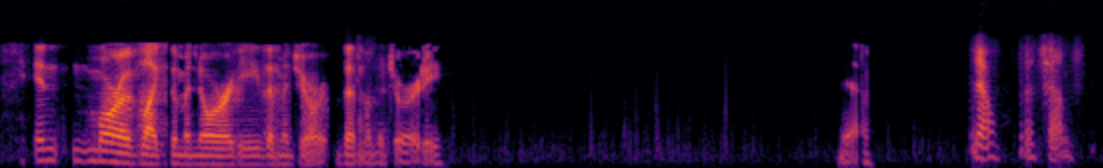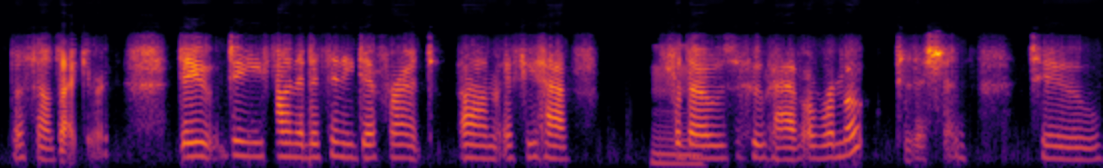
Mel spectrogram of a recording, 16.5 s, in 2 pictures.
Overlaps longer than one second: none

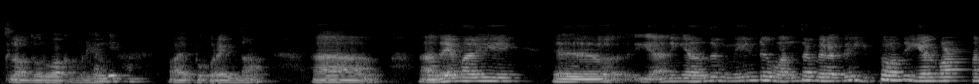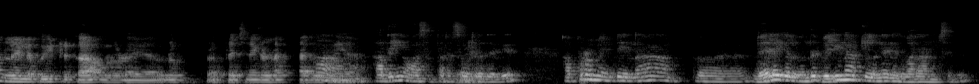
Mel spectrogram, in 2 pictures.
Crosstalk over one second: none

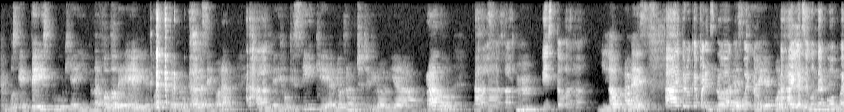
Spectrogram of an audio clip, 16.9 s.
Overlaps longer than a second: present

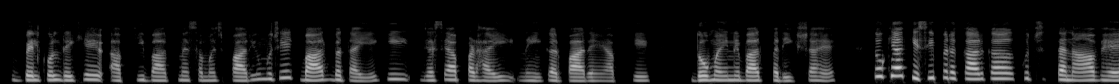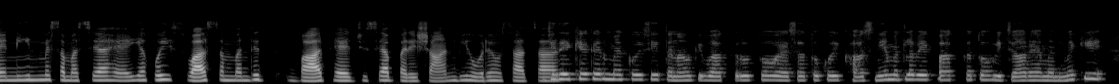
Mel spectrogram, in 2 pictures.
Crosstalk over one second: none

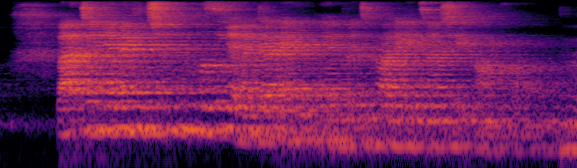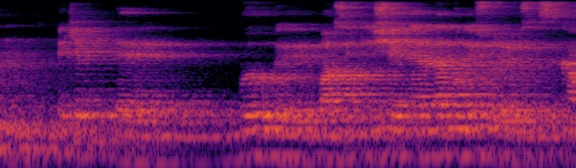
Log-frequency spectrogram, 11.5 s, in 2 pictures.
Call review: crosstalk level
none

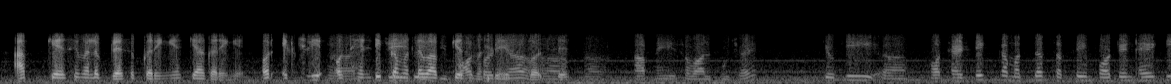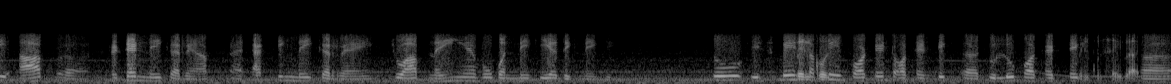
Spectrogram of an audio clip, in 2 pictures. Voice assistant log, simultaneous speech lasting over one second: present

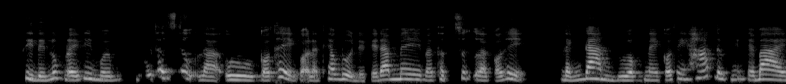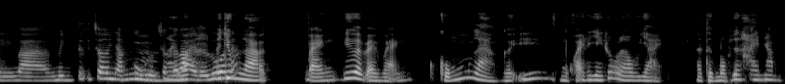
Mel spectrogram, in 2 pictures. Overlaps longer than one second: present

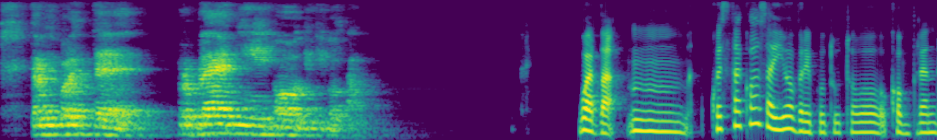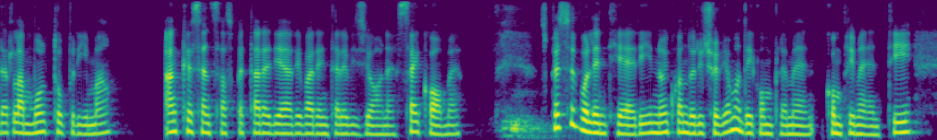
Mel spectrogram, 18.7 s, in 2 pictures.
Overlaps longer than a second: none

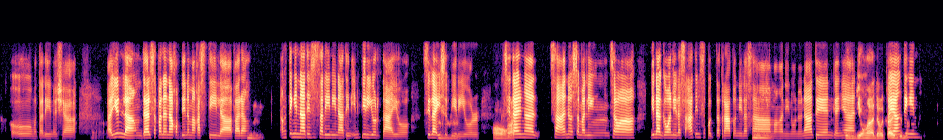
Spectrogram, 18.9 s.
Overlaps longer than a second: none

